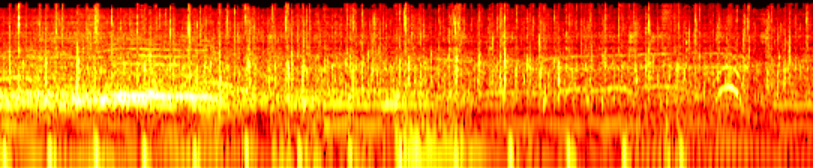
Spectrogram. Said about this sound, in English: You guys were so generous in thanking the house band. Now, can you please do an even bigger applause for all of the volunteers who make this possible?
